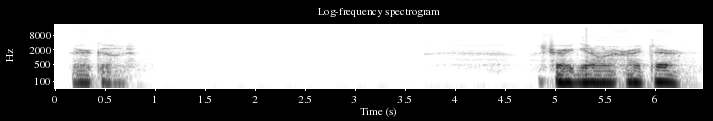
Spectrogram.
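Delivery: speaking in a whisper. Trying to turn a part by hand, whispering. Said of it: "I'm whispering".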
